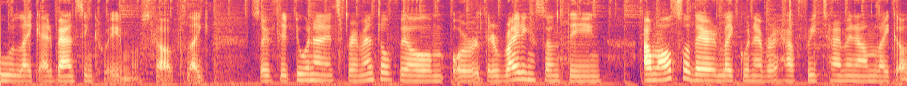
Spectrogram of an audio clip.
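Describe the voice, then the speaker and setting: A young adult woman giving casual, rambling interview answers with plenty of "like". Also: mid-range voice. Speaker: youth program alumna helping with classes.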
